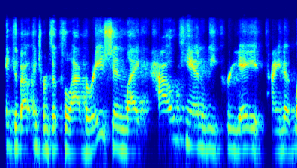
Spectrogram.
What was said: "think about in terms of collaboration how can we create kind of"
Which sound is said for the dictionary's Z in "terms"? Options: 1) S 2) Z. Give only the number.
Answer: 2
